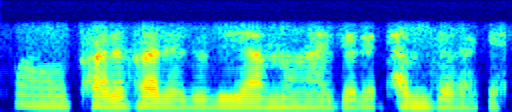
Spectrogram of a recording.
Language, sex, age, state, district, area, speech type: Manipuri, female, 45-60, Manipur, Churachandpur, urban, conversation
